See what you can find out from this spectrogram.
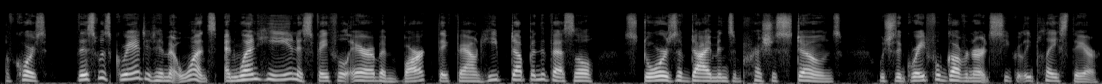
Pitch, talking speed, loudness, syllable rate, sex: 175 Hz, 200 wpm, -20 LUFS, 5.7 syllables/s, female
